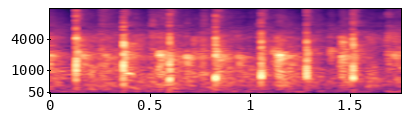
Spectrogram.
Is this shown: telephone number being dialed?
no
